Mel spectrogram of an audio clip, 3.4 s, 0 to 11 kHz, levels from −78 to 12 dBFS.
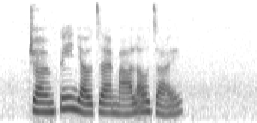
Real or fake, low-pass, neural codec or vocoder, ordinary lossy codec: fake; 9.9 kHz; codec, 16 kHz in and 24 kHz out, 2.2 kbps, FireRedTTS-2 codec; Opus, 24 kbps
